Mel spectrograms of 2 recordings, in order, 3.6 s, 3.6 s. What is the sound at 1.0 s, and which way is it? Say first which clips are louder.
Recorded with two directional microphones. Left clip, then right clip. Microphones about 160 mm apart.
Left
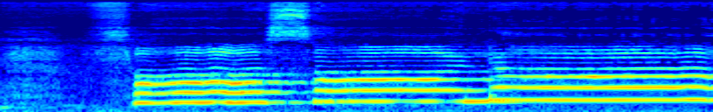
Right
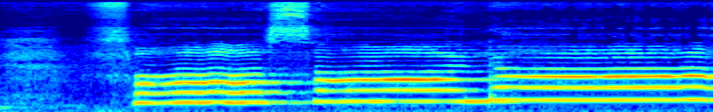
Music: right 1 dB; 30° right (ahead or behind).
